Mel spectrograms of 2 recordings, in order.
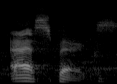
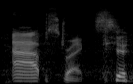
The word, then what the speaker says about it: Aspects: If you're just joining us, we are going to be watching semi-finals game two against Fate and Aspects. Aspects. Don't say it wrong. is aspects, not abstracts.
